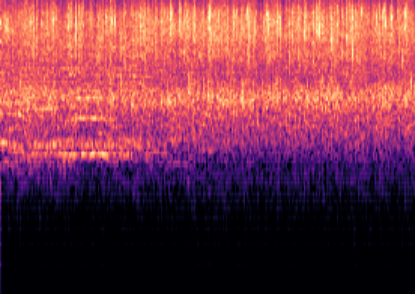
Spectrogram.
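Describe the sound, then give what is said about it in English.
An audience claps hands in sustained, dense applause, steady and loud throughout with no clear rhythm, a faint murmur of voices mixed in. “You should clap your hands like that's what's going to happen to you.”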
